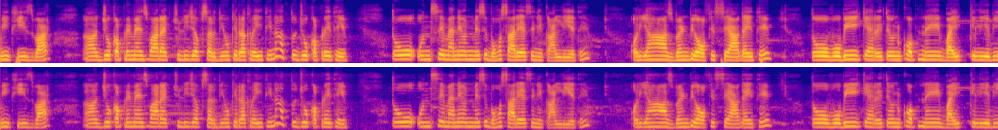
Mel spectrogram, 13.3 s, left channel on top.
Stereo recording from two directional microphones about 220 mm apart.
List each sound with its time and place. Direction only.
0.0 s a woman's voice: 20° left (ahead or behind)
